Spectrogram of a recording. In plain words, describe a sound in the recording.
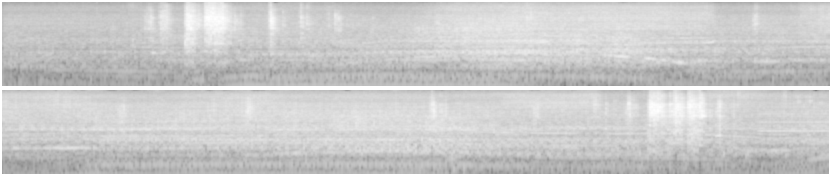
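A metal clamp clanks against a hay bale.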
